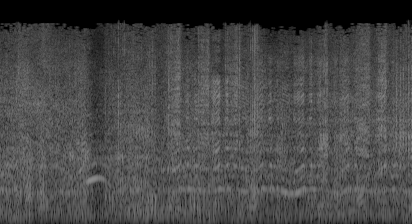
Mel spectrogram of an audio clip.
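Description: Many dirt bikes and quad ATVs running together, a wavering engine note with one brief rev about a second in.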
